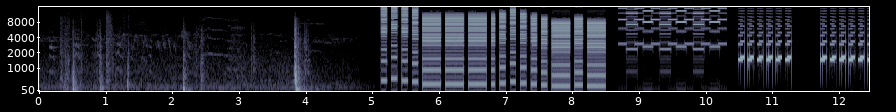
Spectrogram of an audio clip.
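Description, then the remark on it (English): After a few seconds of scattered clattering and thumps, loud electronic ringtones for a new cell phone play one after another as someone tries them out: a quick beeping melody, then a warbling trill, then rapid pulsed tones. “I was trying to decide what ringtone would be most annoying to use on my new cell phone”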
